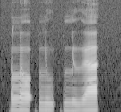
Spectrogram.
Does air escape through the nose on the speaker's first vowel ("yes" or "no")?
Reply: no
